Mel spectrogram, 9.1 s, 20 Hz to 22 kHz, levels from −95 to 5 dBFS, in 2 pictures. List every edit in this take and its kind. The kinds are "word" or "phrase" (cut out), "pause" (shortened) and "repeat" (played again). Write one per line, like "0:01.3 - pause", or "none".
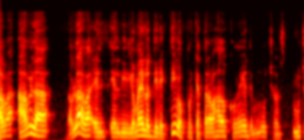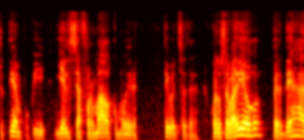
0:03.7 - word
0:05.0 - phrase
0:05.3 - pause
0:07.6 - pause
